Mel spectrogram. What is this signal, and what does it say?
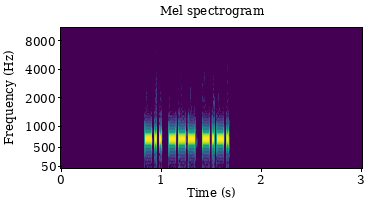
Morse code, heard as a keyed tone, about 53 wpm, 700 Hz. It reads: DOC
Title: USA Call Sign Postfixes - 3 Letters 50wpm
